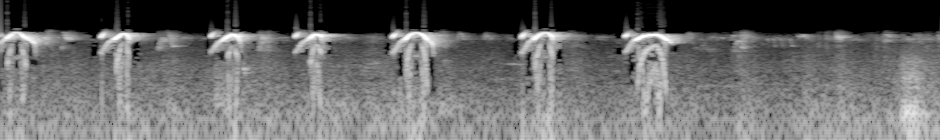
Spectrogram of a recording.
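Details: Asian pied starling song intended as a lure for fighting; seven ringing, arched whistled notes spaced about a second apart, then quieter faint notes at the end.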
